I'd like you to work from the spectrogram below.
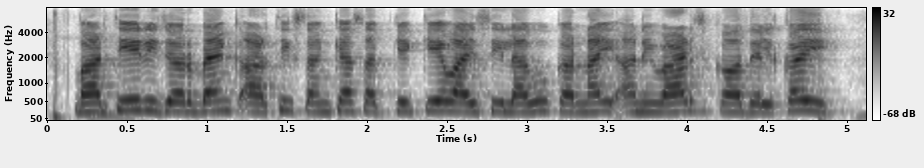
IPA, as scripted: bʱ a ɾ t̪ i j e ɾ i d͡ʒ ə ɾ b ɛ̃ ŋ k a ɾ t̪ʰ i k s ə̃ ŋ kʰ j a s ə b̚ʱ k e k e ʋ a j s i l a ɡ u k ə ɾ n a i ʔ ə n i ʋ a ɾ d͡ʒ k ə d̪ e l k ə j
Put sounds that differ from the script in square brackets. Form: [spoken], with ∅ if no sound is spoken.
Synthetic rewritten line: bʱ a ɾ t̪ i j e ɾ i d͡ʒ ə ɾ b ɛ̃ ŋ k a ɾ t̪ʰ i k s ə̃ ŋ kʰ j a s ə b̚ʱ k e k e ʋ a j s i l a ɡ u k ə ɾ n a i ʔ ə n i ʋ a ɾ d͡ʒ k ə d̪ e l k ə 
